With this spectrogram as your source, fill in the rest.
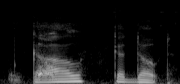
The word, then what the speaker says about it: Gal Gadot: Gal Gadot. That's how you say her name.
